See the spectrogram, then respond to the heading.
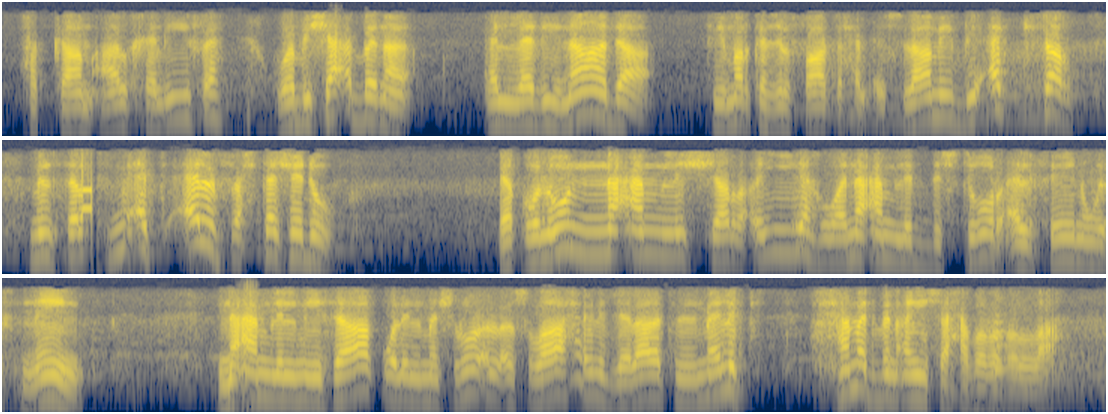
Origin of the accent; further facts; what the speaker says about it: Bahrain; وأنا كإنسان بحريني بسيط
